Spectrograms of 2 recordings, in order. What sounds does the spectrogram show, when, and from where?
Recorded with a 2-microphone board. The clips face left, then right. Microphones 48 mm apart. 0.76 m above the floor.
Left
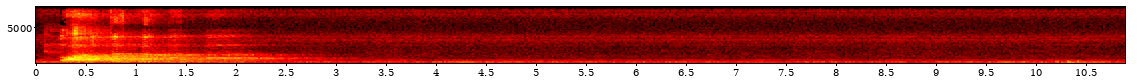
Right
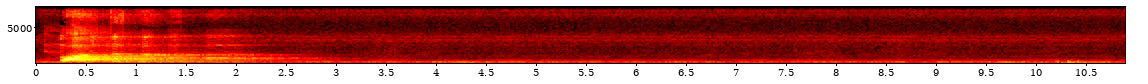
0.2 s laughter: 35° right (ahead or behind), 0.7 m; by 2.2 s 5° right (ahead or behind), 1.9 m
